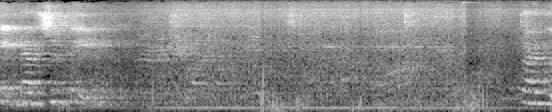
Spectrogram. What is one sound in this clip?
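A woman speaks through a loudspeaker in a large echoing hall.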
